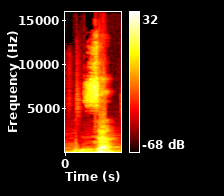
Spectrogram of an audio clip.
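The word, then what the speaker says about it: زاي: RA la deuxième lettre c'est le Z ça se rapproche un peu du Z en français he ça fait za za za il a un point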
